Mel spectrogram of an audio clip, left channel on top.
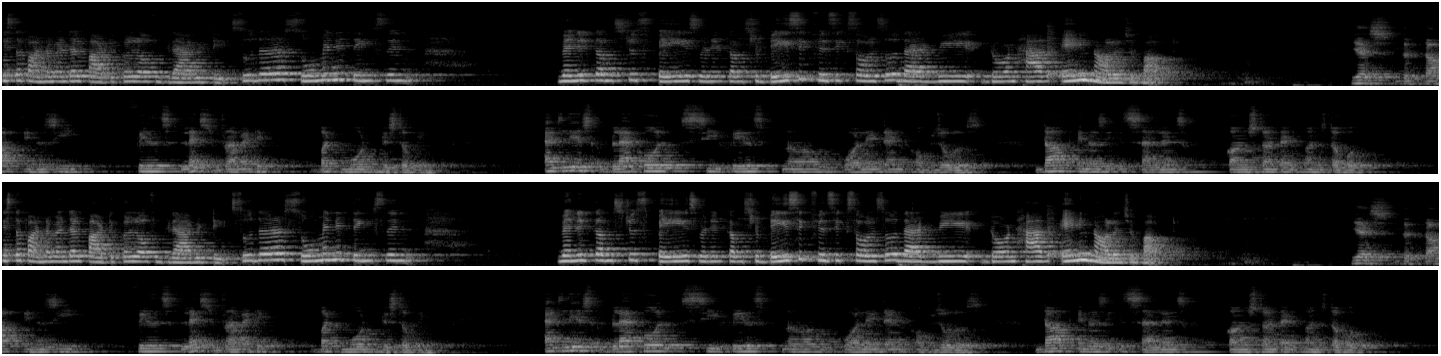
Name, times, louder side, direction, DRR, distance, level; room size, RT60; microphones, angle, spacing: voice 1, 0.0-4.5 5.6-11.6, right 2 dB, 25° right, 2 dB, 0.4 m, -26 dB
voice 2, 13.5-15.2 15.7-17.1 17.5-18.7 19.8-24.2 24.7-26.2 26.6-27.9, left 1 dB, 10° left, 2 dB, 0.9 m, -37 dB
6.3 x 5.9 x 4.1 m, 1.2 s
head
